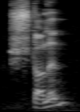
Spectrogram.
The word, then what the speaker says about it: Stollen: It's pronounced Stollen, so like you would write it the first time. But in German, 90% of the time, if you write ST, it's pronounced ST.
